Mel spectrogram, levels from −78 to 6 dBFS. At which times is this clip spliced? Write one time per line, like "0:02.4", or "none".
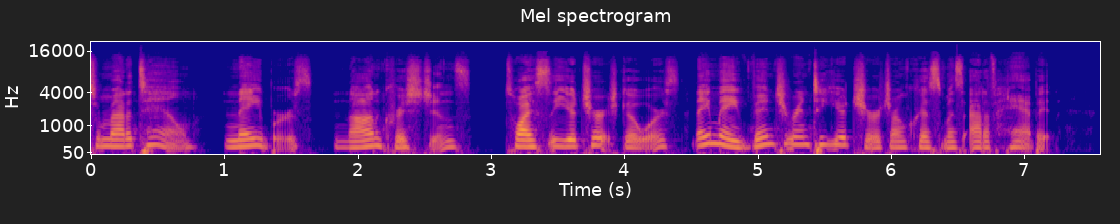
0:04.5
